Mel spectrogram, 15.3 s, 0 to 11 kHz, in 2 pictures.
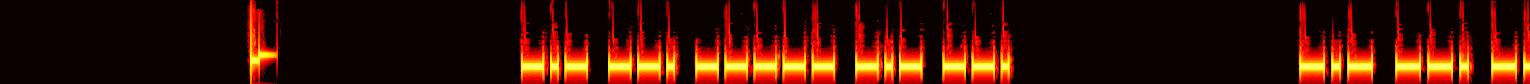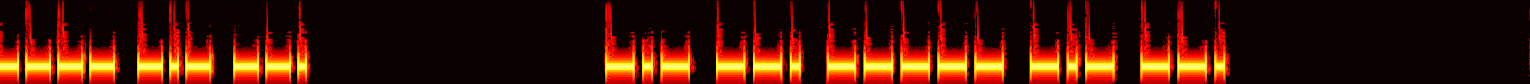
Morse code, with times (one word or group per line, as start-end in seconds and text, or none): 2.6-5.0 KG0KG
6.5-9.2 KG0KG
10.7-13.8 KG0KG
